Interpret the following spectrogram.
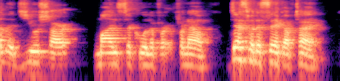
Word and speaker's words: Jiushark: brand name is called Jiushark. It sounds weird, but I think that's how you pronounce it, Jiushark. Jiushark. It's kind of a tongue twister.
